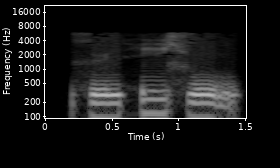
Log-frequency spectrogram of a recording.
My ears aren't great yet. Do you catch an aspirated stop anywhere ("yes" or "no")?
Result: no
